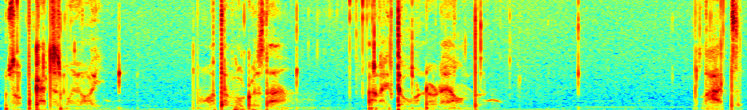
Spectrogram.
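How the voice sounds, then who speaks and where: A young man with an Irish accent, whispering an animated story to his viewers and swearing casually as he goes. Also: rough recording. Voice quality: whispering throughout. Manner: animated, swears casually, addresses listeners as lads. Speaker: vlogger telling a story.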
